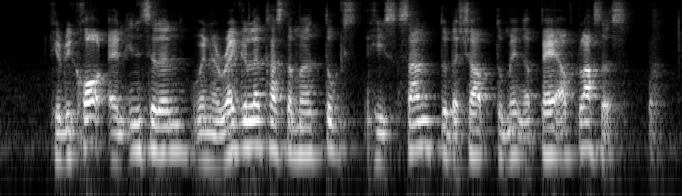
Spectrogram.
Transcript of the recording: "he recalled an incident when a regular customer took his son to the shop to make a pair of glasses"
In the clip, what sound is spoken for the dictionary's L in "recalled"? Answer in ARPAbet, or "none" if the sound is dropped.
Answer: none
